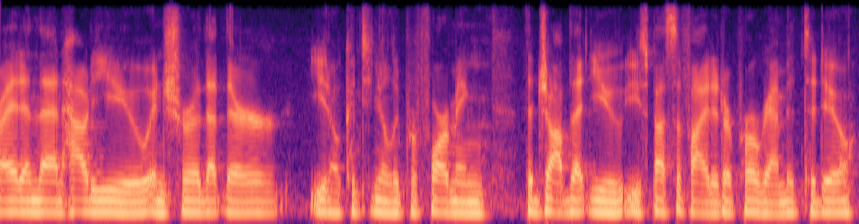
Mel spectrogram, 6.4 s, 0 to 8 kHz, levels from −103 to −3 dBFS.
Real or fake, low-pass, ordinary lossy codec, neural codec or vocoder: real; 7.2 kHz; Opus, 64 kbps; none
